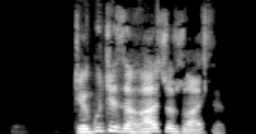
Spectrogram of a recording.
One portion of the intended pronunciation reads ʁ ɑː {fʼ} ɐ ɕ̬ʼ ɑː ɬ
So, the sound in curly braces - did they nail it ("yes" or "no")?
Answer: no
